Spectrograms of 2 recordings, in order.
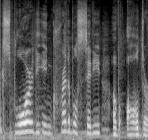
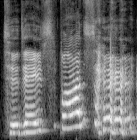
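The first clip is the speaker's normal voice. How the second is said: drawn-out, much higher, louder announcement; hammed-up sponsor reveal; 7 semitones higher, 7 dB louder, much slower than usual. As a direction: sell the sponsor like a game-show host. Segue into the sponsor read.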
